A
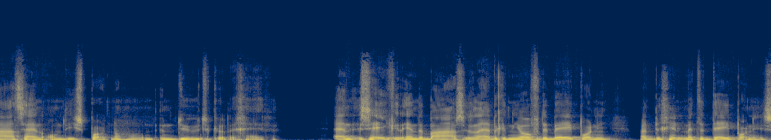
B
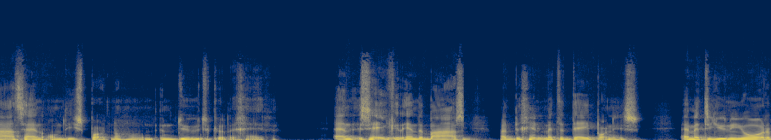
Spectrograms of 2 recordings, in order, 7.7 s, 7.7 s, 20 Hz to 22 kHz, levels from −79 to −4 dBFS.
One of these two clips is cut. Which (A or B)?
B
